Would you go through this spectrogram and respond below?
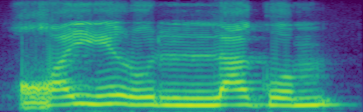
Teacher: یہاں پہ ادغام ہوگا لیکن غنہ نہیں کریں گے. خیر لکم, اس طریقے سے.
